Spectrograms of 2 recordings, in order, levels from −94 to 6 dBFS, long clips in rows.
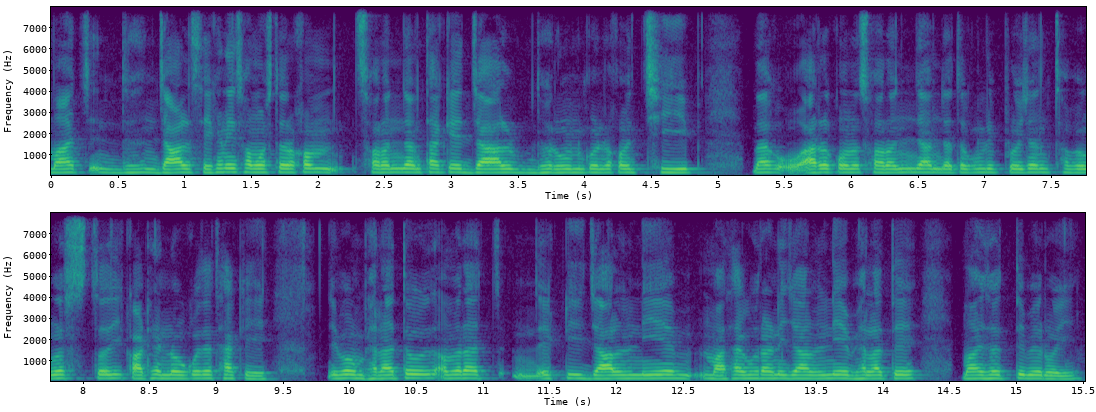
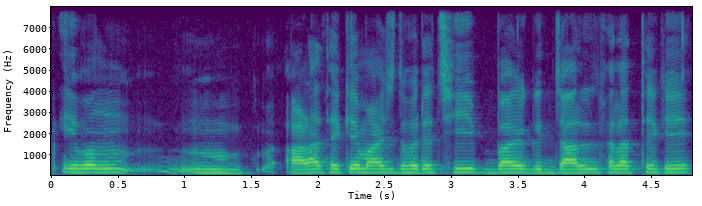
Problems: constant background noise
